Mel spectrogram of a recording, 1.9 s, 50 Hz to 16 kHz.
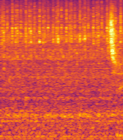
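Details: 1969 Cadillac Eldorado, 21,000 original miles, revived after about 20 years in storage: steady, even idle hum with no misses or loose tapping; charging at 13.2–13.3 V, no fuel or water leaks; engine running normally.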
